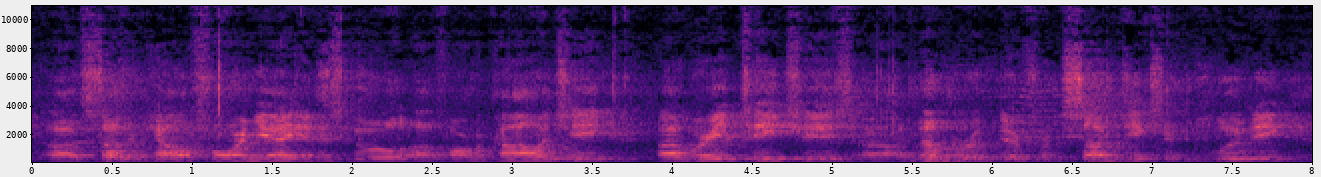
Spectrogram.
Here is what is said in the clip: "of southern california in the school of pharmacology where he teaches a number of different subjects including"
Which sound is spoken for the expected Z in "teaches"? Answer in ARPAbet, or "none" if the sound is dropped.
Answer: Z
